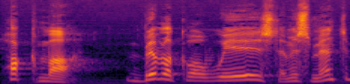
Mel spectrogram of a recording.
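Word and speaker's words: hokmah (חכמה): We would pronounce the Hebrew word "hokmah."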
